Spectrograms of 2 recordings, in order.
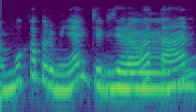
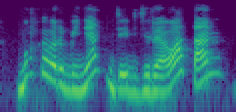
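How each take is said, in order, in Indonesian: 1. Kata-katanya lemas, diseret, dan saling menyambung. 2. Kata-katanya jelas, bertenaga, dan terpisah dengan baik. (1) "bukan yang" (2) "harus yang"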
